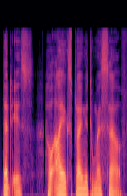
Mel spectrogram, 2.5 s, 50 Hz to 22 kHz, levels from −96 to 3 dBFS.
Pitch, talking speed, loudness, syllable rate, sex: 105 Hz, 190 wpm, -19 LUFS, 4.7 syllables/s, male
